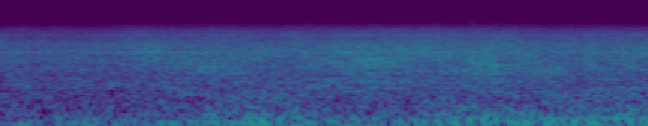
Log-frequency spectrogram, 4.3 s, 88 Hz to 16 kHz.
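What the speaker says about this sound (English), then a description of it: "Qantas 580, they're getting underway, heading off to Hamilton Island." A Qantas airliner getting underway at Sydney Airport, heading off to Hamilton Island: a steady, broadband jet-engine roar holds at an even level for the whole stretch, with no voices over it.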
